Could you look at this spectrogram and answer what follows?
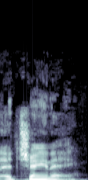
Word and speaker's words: Achane: From my understanding, it's Devon Achane, but I could be wrong.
